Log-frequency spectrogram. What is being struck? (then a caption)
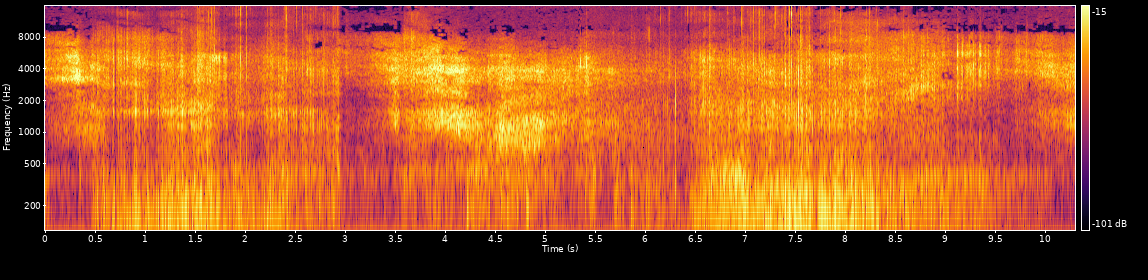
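Glitter-coated plastic mannequin head. Long nails scratch the forehead, top and sides of a hollow, glitter-covered mannequin head microphone. The result is a bright, gritty, crackling rasp that rises and fades in uneven waves of scratching, with almost no low end.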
